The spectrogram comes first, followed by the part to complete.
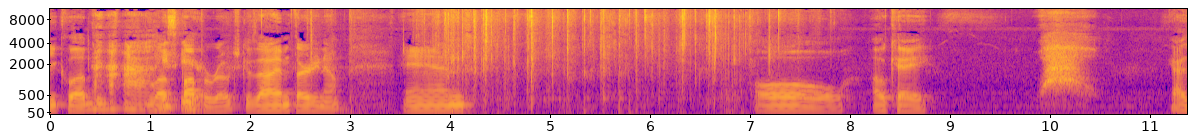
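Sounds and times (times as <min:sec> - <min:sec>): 
speech: 0:00.0 - 0:04.4, 0:07.0 - 0:08.9, 0:11.2 - 0:11.3
crisp paper crinkling and tearing as a birthday gift card and package are opened: 0:03.6 - 0:07.6.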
